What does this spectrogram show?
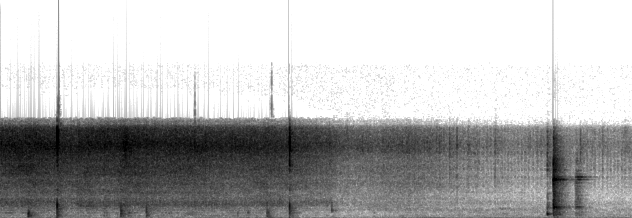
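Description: Chopped spring onions and spices sizzling in a stainless steel kadai while a steel spatula stirs them, with two sharp taps of the spatula on the pan. The sizzle dies away about four seconds in, and a short ringing clink sounds near the end.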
